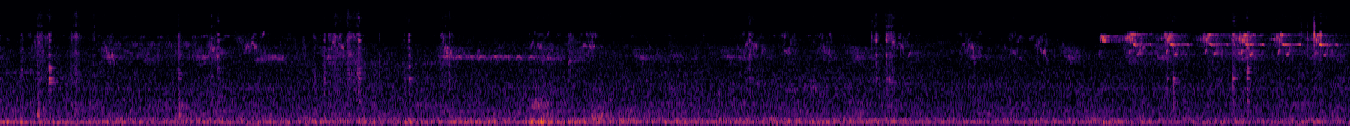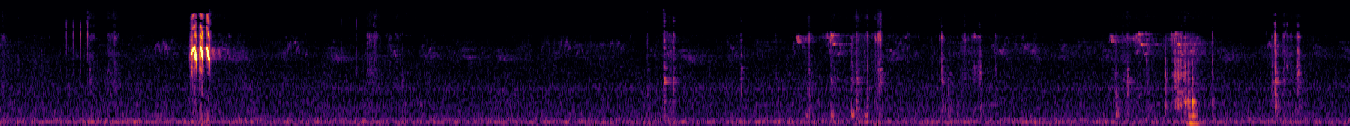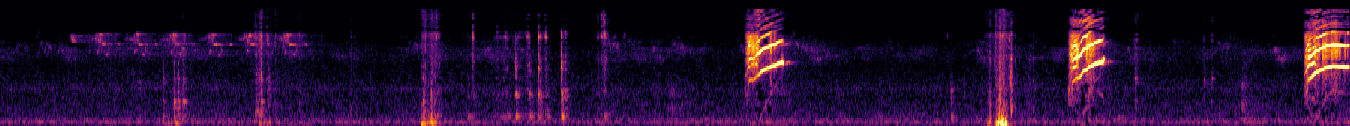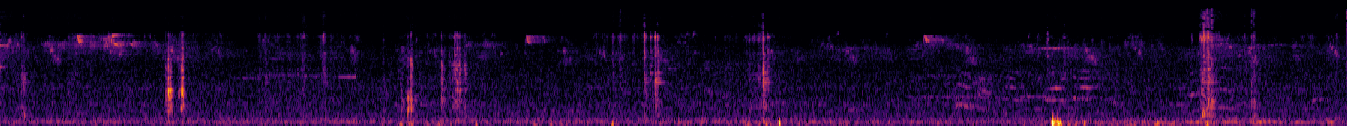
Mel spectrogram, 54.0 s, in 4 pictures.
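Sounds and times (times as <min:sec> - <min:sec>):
clicks and rustles of handling: 0:00.0 - 0:04.6, 0:11.7 - 0:14.9, 0:19.9 - 0:23.8, 0:31.2 - 0:33.4, 0:42.0 - 0:45.5, 0:46.4 - 0:48.5
bird chirps rising in pitch: 0:15.4 - 0:15.7, 0:34.5 - 0:34.9, 0:37.7 - 0:38.1, 0:40.0 - 0:40.6.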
